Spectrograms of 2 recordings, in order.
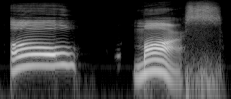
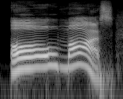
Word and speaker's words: O Moss: last name right Moss just add an O you know like an O Apostrophe like O'Neal o Moss it's not complicated oh Moss it's like you're saying Moss's name just with an O before it not almost anyways uh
